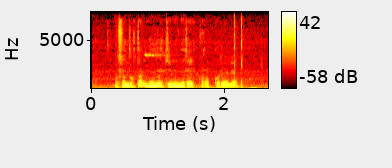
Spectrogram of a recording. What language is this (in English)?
Kyrgyz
